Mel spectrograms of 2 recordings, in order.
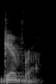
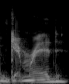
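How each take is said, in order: First: The name is said with a v sound. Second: The name is said with an m sound. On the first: The speaker calls it right. "apparently it's pronounced Gevra" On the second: The speaker calls it wrong. "my natural inclination to pronounce it"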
